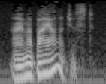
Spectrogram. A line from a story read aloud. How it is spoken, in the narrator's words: she said flatly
